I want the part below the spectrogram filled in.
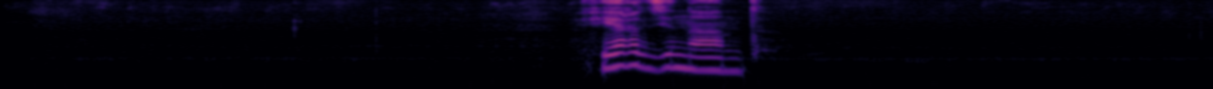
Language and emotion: Russian, neutral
